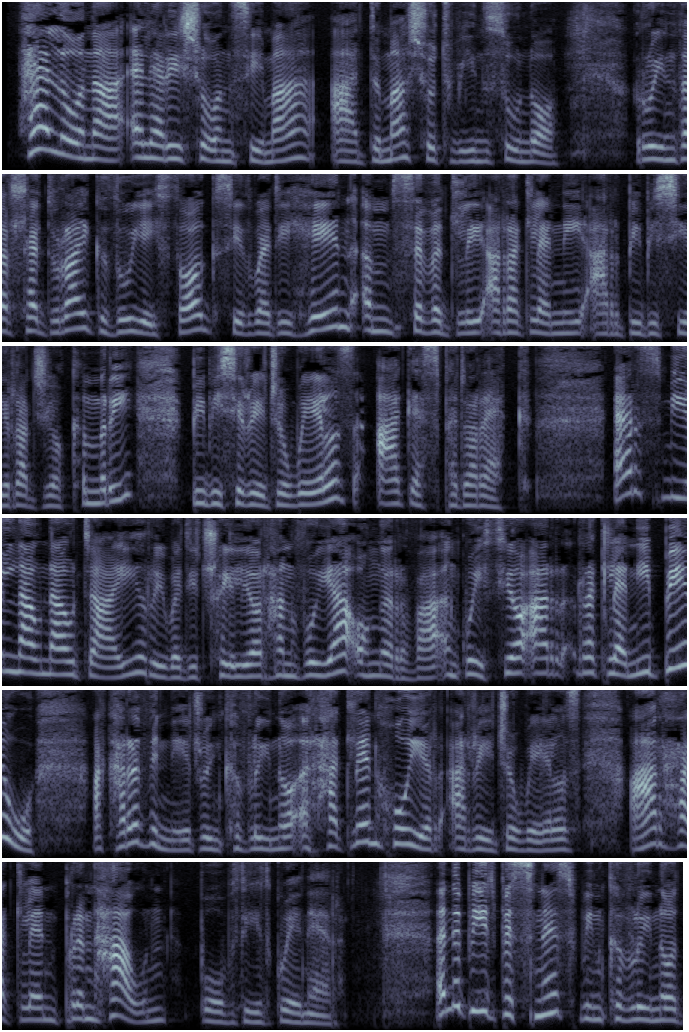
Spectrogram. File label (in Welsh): Welsh; Eleri Sion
